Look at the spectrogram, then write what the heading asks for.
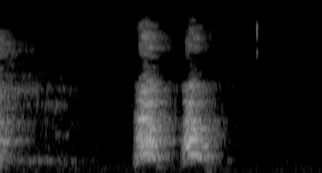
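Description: A dog lets out two quick, loud barks close by after a softer whining or growling sound, followed by a tiny high yip, with quiet in between.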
